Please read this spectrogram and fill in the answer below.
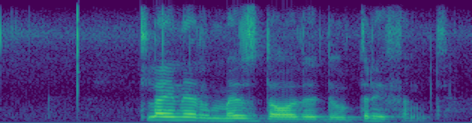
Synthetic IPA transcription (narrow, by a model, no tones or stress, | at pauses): klɛjnərməzdɑːdədulˠtrɛfə̰nt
